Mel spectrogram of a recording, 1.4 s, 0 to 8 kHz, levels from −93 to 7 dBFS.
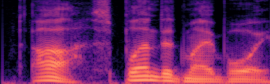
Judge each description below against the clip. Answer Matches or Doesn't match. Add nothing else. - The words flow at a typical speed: Matches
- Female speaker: Doesn't match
